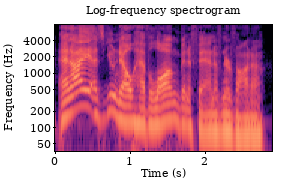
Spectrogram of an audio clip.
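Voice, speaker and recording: A man banters playfully as a radio host, with a hugely animated pitch that jumps around for mock drama. His voice is bright and recorded close and dry in a studio. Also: moderate pace, no room sound. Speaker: radio morning show host. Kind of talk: casual comic radio banter.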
